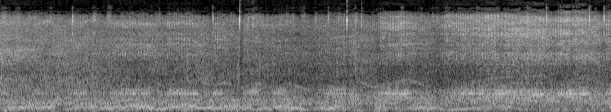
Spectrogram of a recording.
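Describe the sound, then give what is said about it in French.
A loud, steady engine drone fills the whole stretch, a small motor whining continuously from leaf blowers clearing autumn leaves outdoors, with slight rises in pitch and no voices. “Désolé, euh, c'est l'automne. Il y a des feuilles, des souffleuses.”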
